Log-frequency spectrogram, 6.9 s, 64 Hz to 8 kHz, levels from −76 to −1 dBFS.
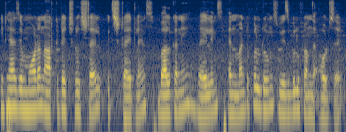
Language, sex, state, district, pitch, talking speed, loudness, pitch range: English, male, Arunachal Pradesh, Lower Dibang Valley, 140 Hz, 155 wpm, -18 LUFS, 130-150 Hz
